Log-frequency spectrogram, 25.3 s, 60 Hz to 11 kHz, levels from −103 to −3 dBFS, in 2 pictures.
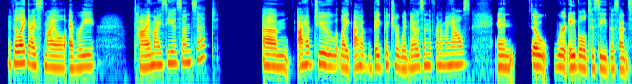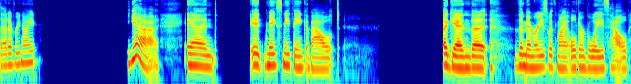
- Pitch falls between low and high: Yes, medium, 180 Hz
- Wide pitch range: No, average, 2.9 semitones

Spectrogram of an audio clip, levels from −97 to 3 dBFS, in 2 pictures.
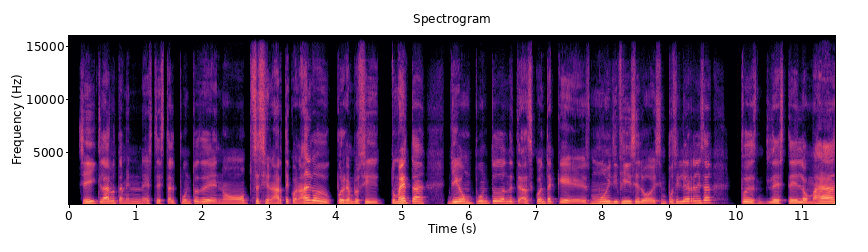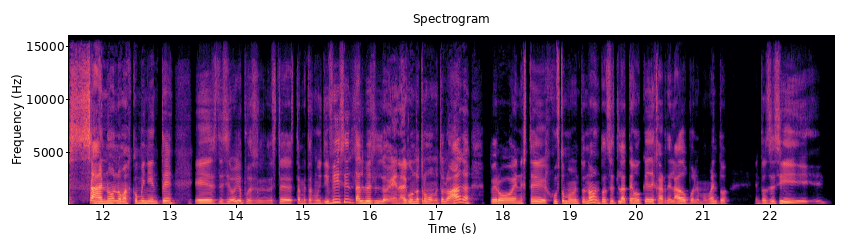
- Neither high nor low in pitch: Yes, medium, 170 Hz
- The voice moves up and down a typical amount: Yes, average, 3.2 semitones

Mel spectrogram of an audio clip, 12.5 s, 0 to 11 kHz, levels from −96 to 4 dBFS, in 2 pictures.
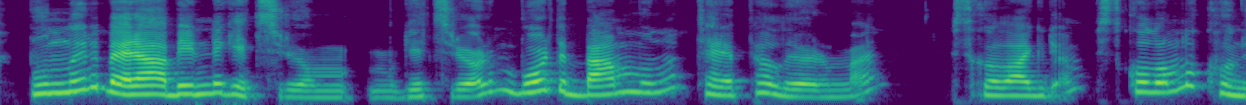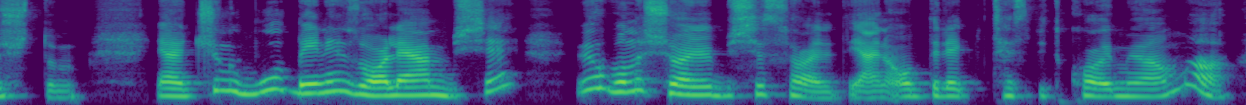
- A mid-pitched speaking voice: No, high, 225 Hz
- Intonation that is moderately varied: No, wide, 6.7 semitones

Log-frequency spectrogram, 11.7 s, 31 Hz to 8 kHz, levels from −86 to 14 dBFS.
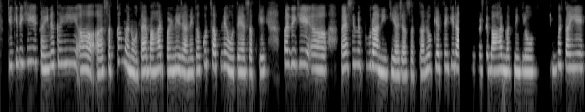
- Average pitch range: Yes, average, 4.6 semitones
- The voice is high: Yes, very high, 260 Hz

